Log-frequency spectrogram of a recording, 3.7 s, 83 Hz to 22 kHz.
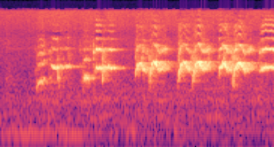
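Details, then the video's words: Excited Serbian slavujar canary from Belgrade, 2016, singing steady long whistled tones broken by quick dipping notes, repeated in several phrases. "كناري هائج"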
